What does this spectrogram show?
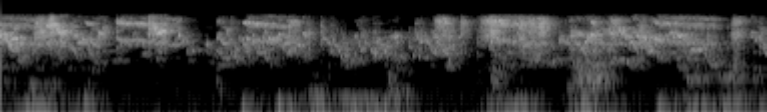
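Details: A group of budgerigars chatter while eating fresh green leaves: bright, rapid, overlapping chirps and warbled twitters come in dense surges that briefly pause, over soft low rustles.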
